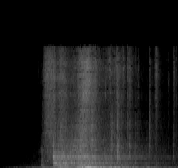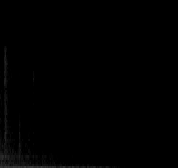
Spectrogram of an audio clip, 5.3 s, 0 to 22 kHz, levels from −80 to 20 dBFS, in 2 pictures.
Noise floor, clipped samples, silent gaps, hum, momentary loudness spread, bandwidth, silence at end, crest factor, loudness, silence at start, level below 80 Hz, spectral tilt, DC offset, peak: -86 dBFS; under 0.1%; none; none; 23 LU; 16 kHz; 2.7 s; 24 dB; -30 LUFS; 0.6 s; -62 dBFS; -2.5 dB/octave; under 0.1%; -14 dBFS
